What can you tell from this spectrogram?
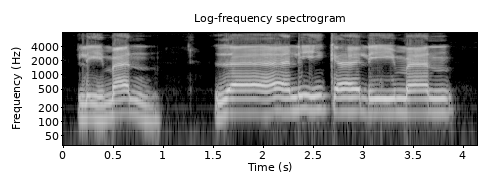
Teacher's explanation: জবর মান নুন সাকিনের পরে ইজহারের হরফ খ আসছে এই কারণে এ নুন সাকিনকে গুন্না ছাড়া স্পষ্ট করিয়া পড়তে হবে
